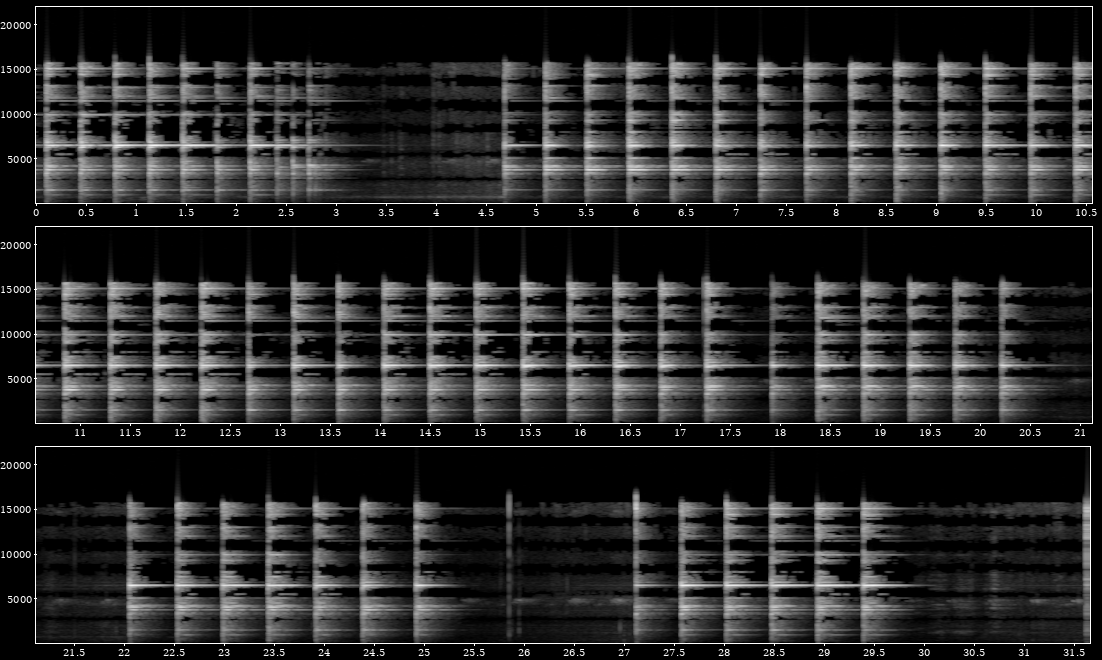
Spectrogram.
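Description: Hand hammer striking a coil-spring steel knife blank on an anvil: steady runs of ringing blows, about two to three a second, broken by three short pauses.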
